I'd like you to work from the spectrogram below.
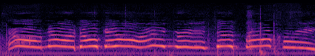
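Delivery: put-on squeaky girlfriend begging him to calm down; high girlfriend voice. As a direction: coax him in a high girly voice. Mary Jane voiced in silly story.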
